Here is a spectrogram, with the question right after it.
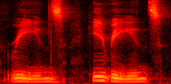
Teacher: I'm going to have the z sound because my D is voiced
